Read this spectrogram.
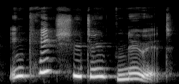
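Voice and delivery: high-pitched storybook ladybird voice; kindly ladybird. A narrator's reading. Ladybird explains things to James, kindly high voice. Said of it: "obviously a kind and gentle creature".

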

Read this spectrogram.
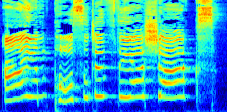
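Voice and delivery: very high, loud insistence; alarmed earthworm. A narrator's reading. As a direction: insist in a high, panicky character voice. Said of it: "cried the earthworm".

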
